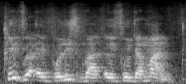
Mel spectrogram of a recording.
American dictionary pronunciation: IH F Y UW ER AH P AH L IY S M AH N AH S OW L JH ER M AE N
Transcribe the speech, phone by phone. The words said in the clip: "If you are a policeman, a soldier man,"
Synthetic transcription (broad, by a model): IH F Y UW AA AH P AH L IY S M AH AH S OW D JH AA M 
